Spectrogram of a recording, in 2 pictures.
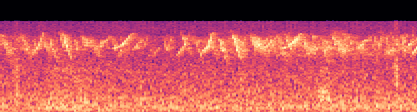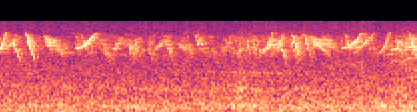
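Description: House buntings keep up a busy chorus of quick, high, overlapping chirps and twitters, several birds calling at once over a faint background hiss.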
